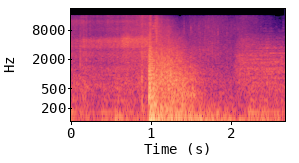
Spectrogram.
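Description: Weapons strike in a fight with a heavy thud.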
